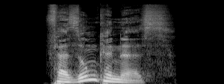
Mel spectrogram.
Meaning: strong/mixed nominative/accusative neuter singular of versunken
- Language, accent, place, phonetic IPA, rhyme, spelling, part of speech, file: German, Germany, Berlin, [fɛɐ̯ˈzʊŋkənəs], -ʊŋkənəs, versunkenes, adjective, De-versunkenes.ogg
